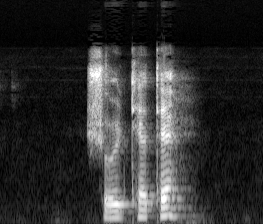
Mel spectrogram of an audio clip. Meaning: inflection of schultern: 1. first/third-person singular preterite 2. first/third-person singular subjunctive II
- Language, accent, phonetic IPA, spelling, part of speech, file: German, Austria, [ˈʃʊltɐtə], schulterte, verb, De-at-schulterte.ogg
